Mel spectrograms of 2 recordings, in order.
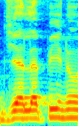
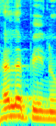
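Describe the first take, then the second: First: جیلاپینو with a hard English j at the start; English jalapeño. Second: ہیلاپینو with the j softened to an h; Spanish jalapeño. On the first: Teacher contrasting English spelling with Spanish, English j pronunciation. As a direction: say جیلاپینو the English way, opening on a j sound. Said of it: "جس کو ہم جیلاپینو لکھتے ہیں". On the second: Teacher showing how Spanish speakers say it, Spanish h sound. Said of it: "وہ ہیلاپینو بولتے ہیں". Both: Shown as a demonstration.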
